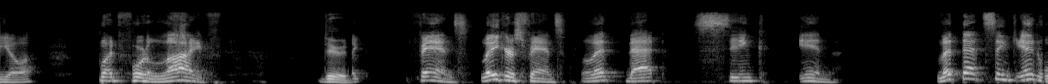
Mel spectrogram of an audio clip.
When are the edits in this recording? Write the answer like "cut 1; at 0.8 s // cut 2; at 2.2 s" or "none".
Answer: cut 1; at 3.9 s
